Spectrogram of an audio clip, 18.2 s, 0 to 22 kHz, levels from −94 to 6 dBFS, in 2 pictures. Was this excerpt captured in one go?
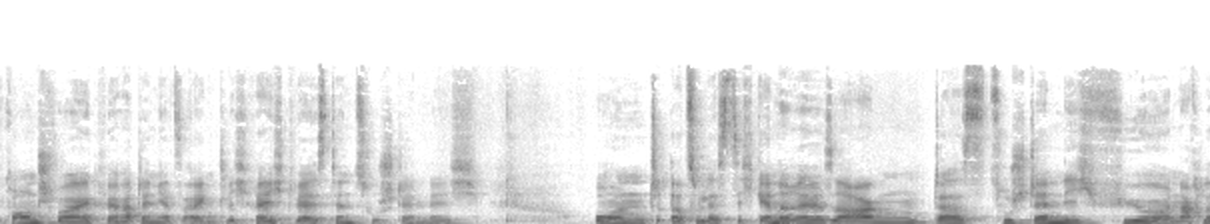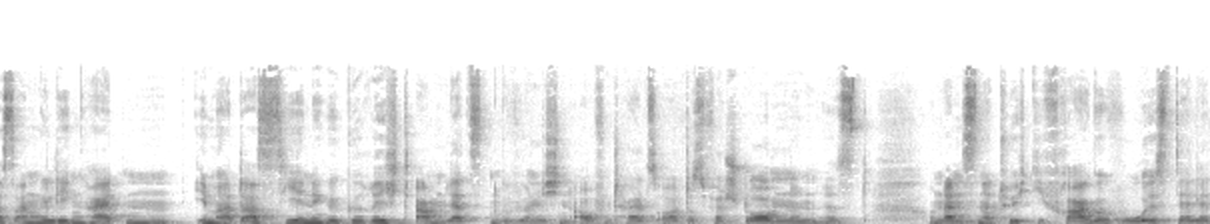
yes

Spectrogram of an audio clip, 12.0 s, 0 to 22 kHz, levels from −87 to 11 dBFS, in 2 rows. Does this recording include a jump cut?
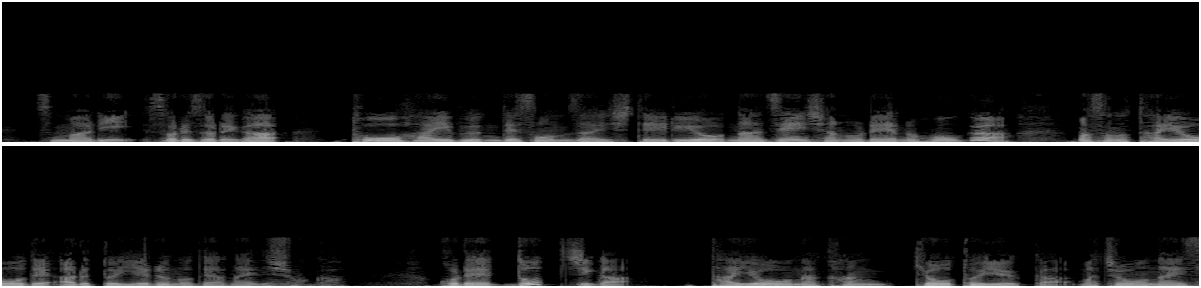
yes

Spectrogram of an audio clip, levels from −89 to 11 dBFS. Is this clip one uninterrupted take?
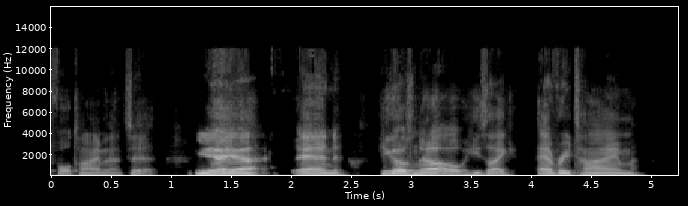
yes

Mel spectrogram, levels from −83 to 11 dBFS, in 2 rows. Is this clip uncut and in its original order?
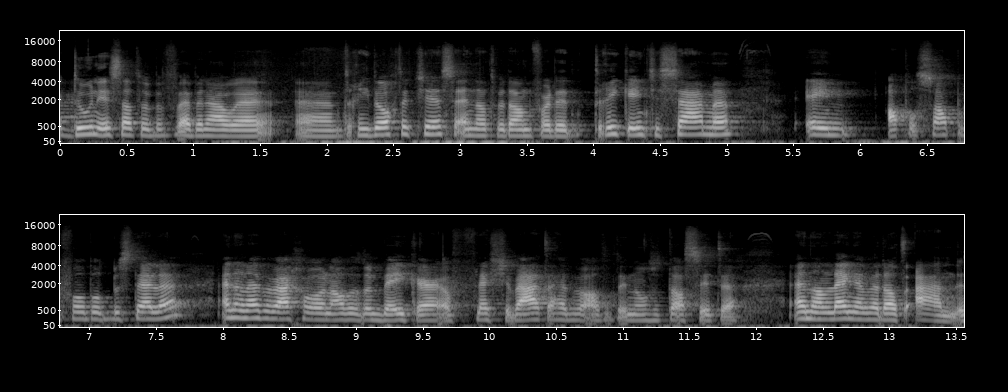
yes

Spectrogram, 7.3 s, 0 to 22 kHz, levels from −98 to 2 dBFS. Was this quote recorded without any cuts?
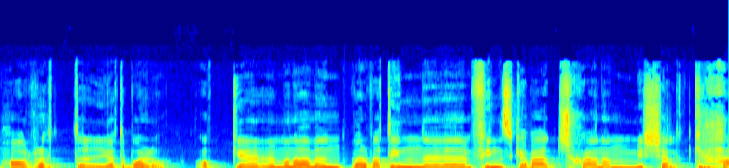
yes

